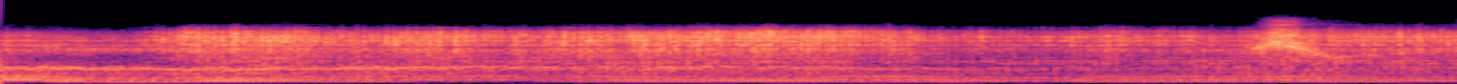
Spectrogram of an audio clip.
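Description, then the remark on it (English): A car roars loudly and steadily, engine noise filling the scene, with a brief high tire squeal sliding past near the end as it skids on a road made slippery by oil from an overturned oil truck. “That screwball almost skidded right into us.”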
